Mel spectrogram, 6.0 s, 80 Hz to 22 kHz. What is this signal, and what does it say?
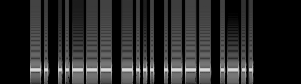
Morse code, heard as a keyed tone, about 20 wpm, 700 Hz. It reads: N2BJL
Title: Speed Racing - USA Call Signs 17wpm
